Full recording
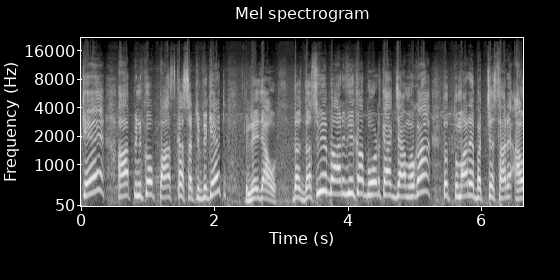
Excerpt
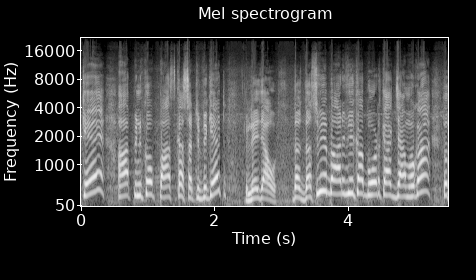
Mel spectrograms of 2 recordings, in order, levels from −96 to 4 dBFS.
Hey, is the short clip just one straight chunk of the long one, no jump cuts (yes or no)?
yes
